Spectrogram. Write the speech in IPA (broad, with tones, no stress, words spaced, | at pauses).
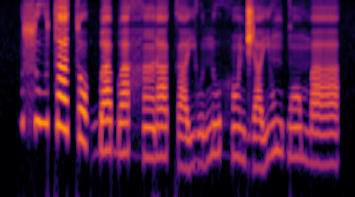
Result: su˦ta˦ tɔ˦˨ ɡ͡ba˧ba˧ hã˧ɾa˧ka˨ ju˨nu˧ hɔ̃˧d͡ʒa˨ jũ˨˦ɡ͡bɔ̃˧ ma˧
